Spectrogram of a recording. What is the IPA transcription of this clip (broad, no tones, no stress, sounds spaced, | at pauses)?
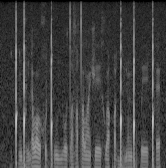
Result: ǃʼ ə̃ ɡ͡ǃ e ʎ ə lˠ oː χʷ ɨ ǃʼ uː ʎ oː d ɨ zˤ o tˤ ə lˠ ɛ̃ ʃ eː x uː qʷ ɨ ɡ͡ǃ ɛ j õ ɡ͡ǃ ɔ p eː ǃʰ ɛ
